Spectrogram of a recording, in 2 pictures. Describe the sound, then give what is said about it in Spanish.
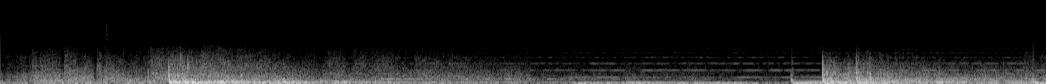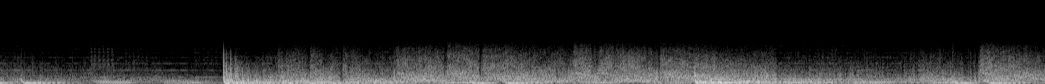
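Deep, heavy booms roll in one after another as artillery shells fall and explode around the Reich Chancellery, several strong blasts with rumbling low-end tails, with a faint sustained tone hanging between impacts. “Pero el ambiente de fiesta pronto se ve interrumpido por el sonido de los proyectiles de artillería que caen alrededor de la Cancillería del Reich.”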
